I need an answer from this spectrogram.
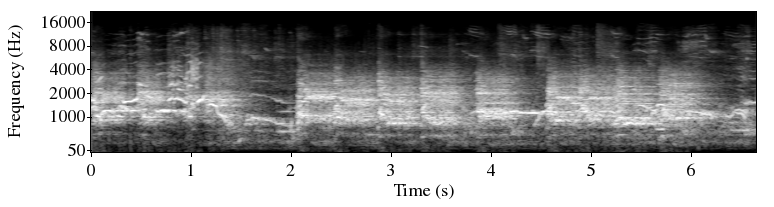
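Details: Rescue puppies, Corgi Airedale mix, producing steady shrill yips and squeaky whines in overlapping bursts, a few short barks mixed in.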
